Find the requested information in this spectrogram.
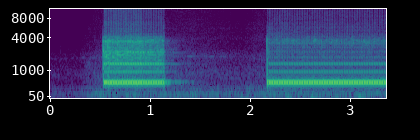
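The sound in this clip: An electronic telephone ring from a woman's phone being called sounds twice: a loud, steady, buzzy tone lasting about half a second, a short gap, then a second identical tone that carries on to the end, with no voices.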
